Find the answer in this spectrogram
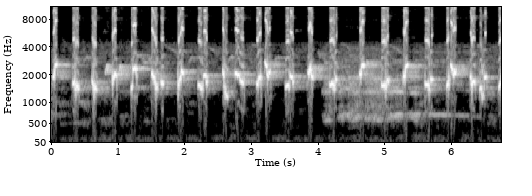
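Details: Rapid 'ropel' song of a sooty-headed bulbul, a style said to provoke other bulbuls: a fast run of bright, slurred whistles with crisp clicks, roughly three per second and unevenly spaced, with a soft lower tone late in the clip.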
